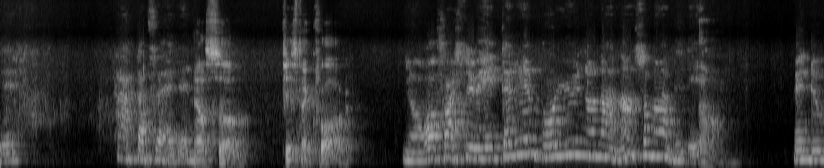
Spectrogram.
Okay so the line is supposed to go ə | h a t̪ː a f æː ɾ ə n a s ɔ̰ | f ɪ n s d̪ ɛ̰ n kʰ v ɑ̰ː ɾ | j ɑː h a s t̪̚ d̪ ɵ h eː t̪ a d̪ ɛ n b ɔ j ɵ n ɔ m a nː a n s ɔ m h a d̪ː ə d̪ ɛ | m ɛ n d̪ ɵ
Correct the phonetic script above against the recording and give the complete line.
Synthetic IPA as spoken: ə | h a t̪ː a f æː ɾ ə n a s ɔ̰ | f ɪ n s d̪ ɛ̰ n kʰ v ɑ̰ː ɾ | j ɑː f a s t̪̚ d̪ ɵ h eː t̪ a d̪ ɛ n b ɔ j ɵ n ɔ n a nː a n s ɔ m h a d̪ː ə d̪ ɛ | m ɛ n d̪ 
